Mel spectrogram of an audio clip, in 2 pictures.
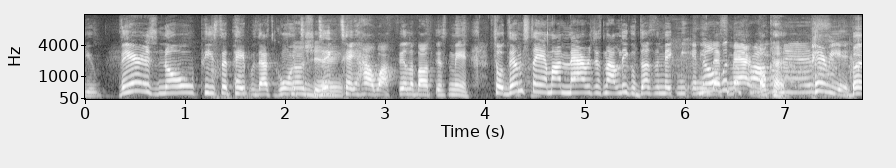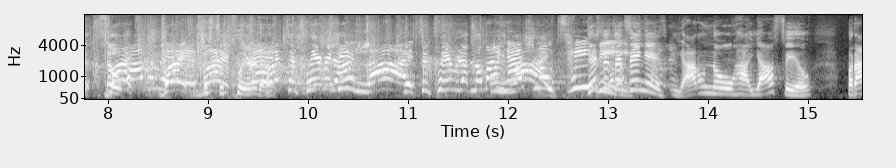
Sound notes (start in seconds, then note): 10.1 crowd clapping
